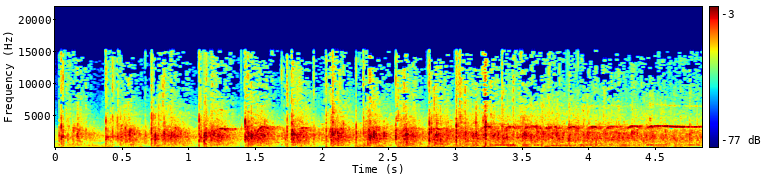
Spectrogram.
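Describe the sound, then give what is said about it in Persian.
An audience claps in a rhythm set by the performer, starting with a run of synchronized claps in a set pattern, then loosening into continuous applause. “تا به سبک من دست بزنن، تشویقشون کنید.”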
